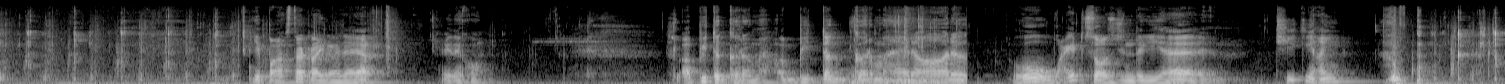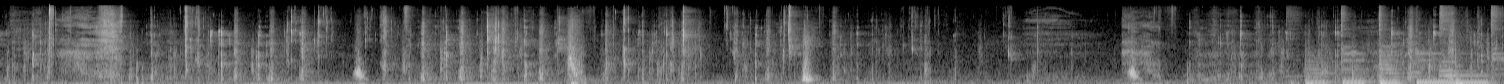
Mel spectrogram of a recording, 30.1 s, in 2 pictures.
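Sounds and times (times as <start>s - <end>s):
person chewing food: 0.0s - 2.7s, 13.8s - 30.0s
wet mouth clicks and smacks: 27.9s - 30.0s.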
